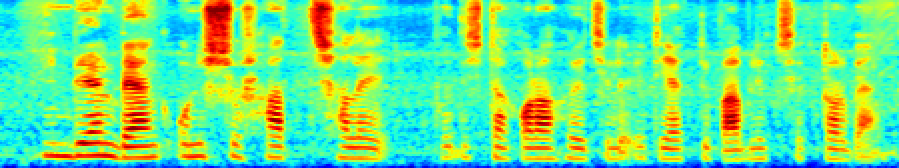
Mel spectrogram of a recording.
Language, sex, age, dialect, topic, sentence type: Bengali, male, 31-35, Northern/Varendri, banking, statement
